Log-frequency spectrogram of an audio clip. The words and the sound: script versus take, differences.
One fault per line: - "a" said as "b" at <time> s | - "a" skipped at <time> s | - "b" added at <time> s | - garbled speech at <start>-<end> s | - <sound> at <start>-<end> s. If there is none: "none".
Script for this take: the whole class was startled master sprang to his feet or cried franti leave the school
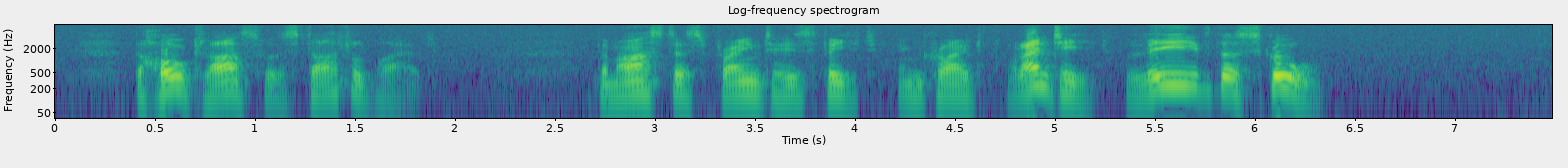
- "by it the" added at 1.6 s
- "or" said as "and" at 4.2 s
